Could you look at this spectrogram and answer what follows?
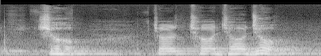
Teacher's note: आपणे च बोलीए एटले आपणी जीभ आपणा ताळवे चोटे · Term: तालव्य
